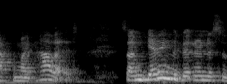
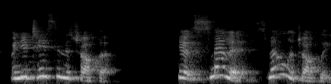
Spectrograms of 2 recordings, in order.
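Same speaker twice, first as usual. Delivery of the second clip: tasting guide; 8 semitones higher, 3 dB louder than usual. Acted. Guiding a live tasting.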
